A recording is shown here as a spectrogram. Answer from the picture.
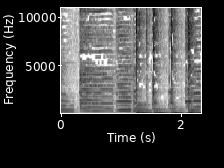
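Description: Violin, upright bass and guitar playing the opening of a corrido. The violin starts the melody alone, and about a second in the bass and guitar come in, with the bass's deep notes loudest.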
